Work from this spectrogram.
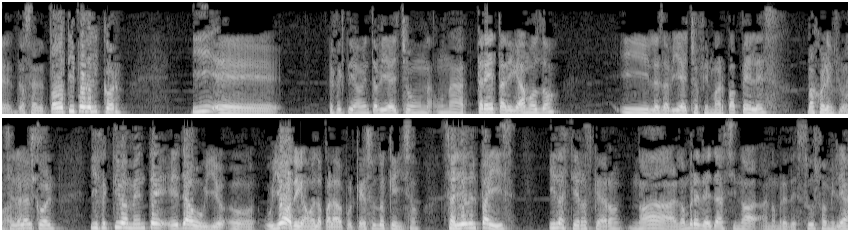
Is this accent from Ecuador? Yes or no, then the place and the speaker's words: yes; Quito, Pichincha, Ecuador; la fiesta de Quito, que nosotros conocemos como quiteños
